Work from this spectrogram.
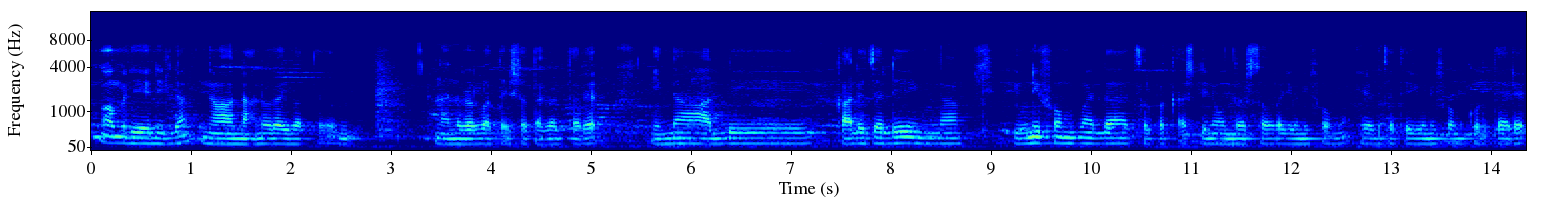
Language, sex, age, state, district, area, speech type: Kannada, male, 18-30, Karnataka, Hassan, rural, spontaneous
